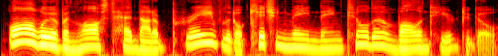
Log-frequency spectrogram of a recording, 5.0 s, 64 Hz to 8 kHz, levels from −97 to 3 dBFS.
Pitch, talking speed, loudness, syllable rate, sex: 150 Hz, 205 wpm, -16 LUFS, 5.2 syllables/s, male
